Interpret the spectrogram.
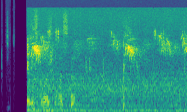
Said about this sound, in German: Das ist von einem Videokurs, den wir aufgezeichnet haben, eine Außenaufnahme von mir. Da haben wir im Hintergrund so ein Grundrauschen, Vögel zwitschern und ähnliches.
